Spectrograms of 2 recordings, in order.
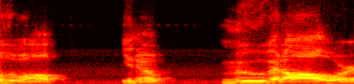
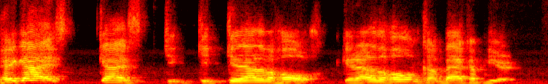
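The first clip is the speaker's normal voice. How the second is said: urgent, raised calling-out voice; 3 semitones higher than usual. Playing a character calling the group out of the hole: yelling back to the group. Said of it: "I'm just gonna yell back to the group".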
